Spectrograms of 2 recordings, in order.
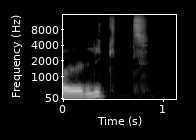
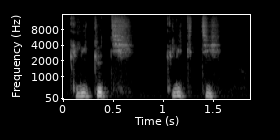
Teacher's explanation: un tel mot en français devrait se dire lict, comme dans cliquetis, cliquetis, au nom du principe d'assimilation de dévoisement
